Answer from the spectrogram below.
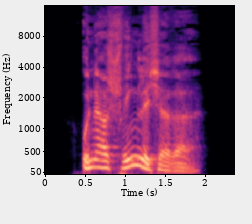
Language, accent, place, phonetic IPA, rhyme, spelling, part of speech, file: German, Germany, Berlin, [ʊnʔɛɐ̯ˈʃvɪŋlɪçəʁə], -ɪŋlɪçəʁə, unerschwinglichere, adjective, De-unerschwinglichere.ogg
- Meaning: inflection of unerschwinglich: 1. strong/mixed nominative/accusative feminine singular comparative degree 2. strong nominative/accusative plural comparative degree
